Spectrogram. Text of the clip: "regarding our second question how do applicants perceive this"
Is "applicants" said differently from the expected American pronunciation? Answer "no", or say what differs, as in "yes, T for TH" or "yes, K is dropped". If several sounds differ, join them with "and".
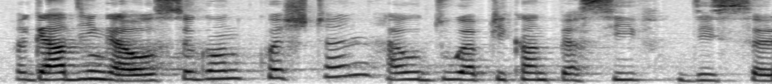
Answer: yes, S is dropped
